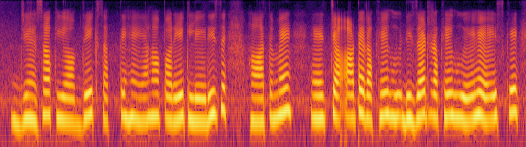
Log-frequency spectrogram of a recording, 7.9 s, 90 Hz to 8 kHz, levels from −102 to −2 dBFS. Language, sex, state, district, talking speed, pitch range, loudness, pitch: Hindi, female, Uttarakhand, Tehri Garhwal, 160 wpm, 210-235 Hz, -14 LUFS, 220 Hz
